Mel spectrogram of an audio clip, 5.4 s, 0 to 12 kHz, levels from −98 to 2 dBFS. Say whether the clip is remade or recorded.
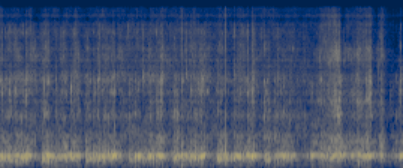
remade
